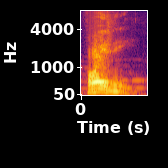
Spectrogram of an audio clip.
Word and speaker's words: Foisy: My full name, A-I-M-E, Amy Foisy. F-O-I-S-Y, Foisy.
